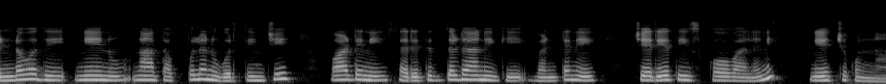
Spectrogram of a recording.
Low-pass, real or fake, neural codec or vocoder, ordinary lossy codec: none; real; none; none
